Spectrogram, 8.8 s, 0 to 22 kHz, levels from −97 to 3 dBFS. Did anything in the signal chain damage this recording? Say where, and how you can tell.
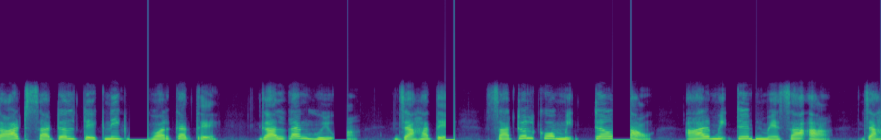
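Yes, at two stages. The worst is the output buffer: five underruns with held sample at 1.30–1.49 s, 3.34–3.48 s, 4.46–4.55 s, 6.13–6.32 s and 7.52–7.57 s, lasting roughly 186, 139, 93, 186 and 46 ms. The waveform freezes flat, so the sound just stops, and live audio was dropped meanwhile. The lengths fit whole buffers of 8192, 6144, 4096 and 2048 samples at 44.1 kHz.

Between 1.73 and 2.41 s there's repeated stalling (stutter) from the network side of the call path. The jitter buffer ran dry five times, with the longest wait about 60 ms. The receiver stretched the last sound each time, adding 140 ms of filler, roughly a fifth of that stretch. Nothing is actually missing, but the audio drags and hiccups because packets were arriving late or slower than real time.

At 2.81–2.91 s there's one short stall from a late packet. 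Network delay jumped by 80 ms, so the jitter buffer emptied and the receiver held the last sound for 80 ms until the packet arrived, then picked up exactly where it left off. You hear a single drawn-out moment with a faint buzz or dip rather than a gap, and no audio is skipped.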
